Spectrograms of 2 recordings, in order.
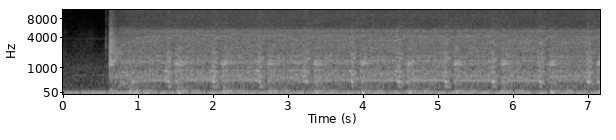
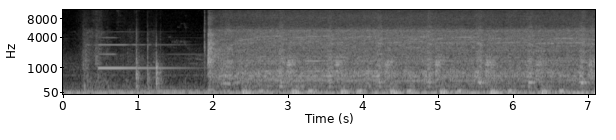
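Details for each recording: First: High-mileage supercharged S62 V8 BMW E39 M5 compression test, cylinder 2 reading 170 psi with higher battery voltage: brisk, even cranking with steady compression beats; normal cranking compression. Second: High-mileage supercharged S62 V8 BMW E39 M5 during compression test (metal flakes found in oil filter), battery flat: slow, uneven starter churn about 1.5 beats per second; slow cranking from weak battery.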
